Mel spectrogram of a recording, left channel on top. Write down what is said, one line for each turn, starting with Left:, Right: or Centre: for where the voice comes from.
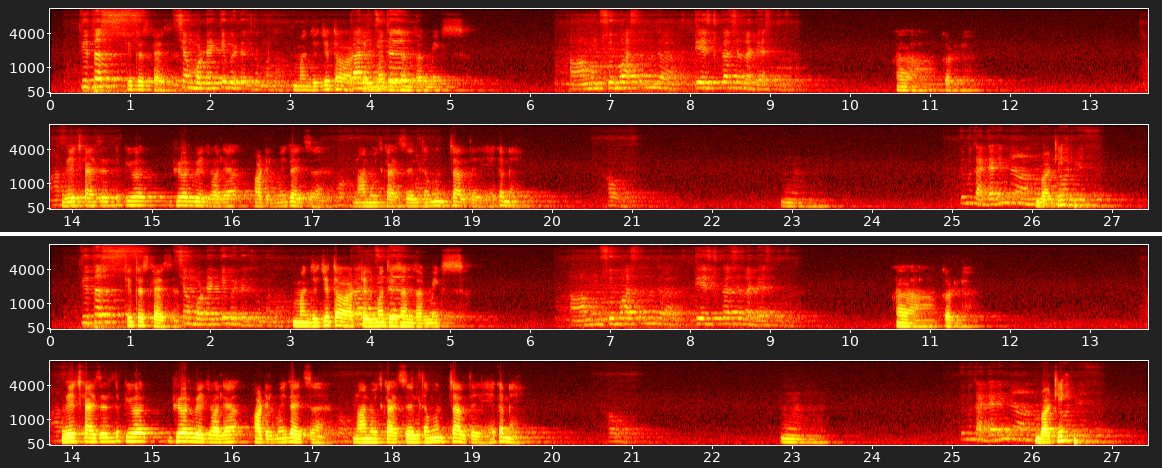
Left: तिथंस
Right: तिथंच खायचं
Left: शंभर टक्के भेटल तुम्हाला.
Right: म्हणजे जिथं हॉटेलमध्ये
Left: कारण जिथं
Right: समजा मिक्स
Left: हा मग सूप असत ना त्याला टेस्ट कशासाठी असती.
Right: हा हा कडल.
Left: असं
Right: व्हेज
Left: असतं
Right: कायचंईल
Left: ते
Right: तर प्युअर प्युअर व्हेज वाल्या हॉटेलमध्ये जायचं.
Left: हो
Right: नॉन व्हेज खायचं
Left: हं,
Right: तर मग चालतय. हे का नाही?
Left: हाऊ.
Right: हम्म.
Left: तुम्ही खाता की नॉन
Right: बाकी
Left: नॉन व्हेज.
